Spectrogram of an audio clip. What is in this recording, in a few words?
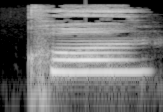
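"kun", Mandarin Chinese, first tone; pinyin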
